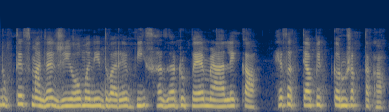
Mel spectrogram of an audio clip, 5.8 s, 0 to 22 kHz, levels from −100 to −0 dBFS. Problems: constant background noise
